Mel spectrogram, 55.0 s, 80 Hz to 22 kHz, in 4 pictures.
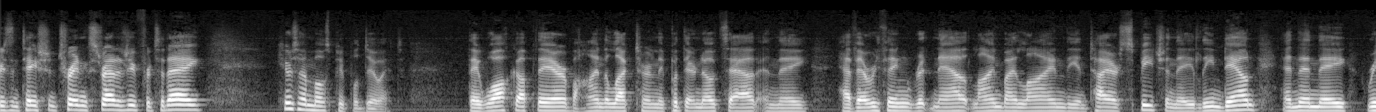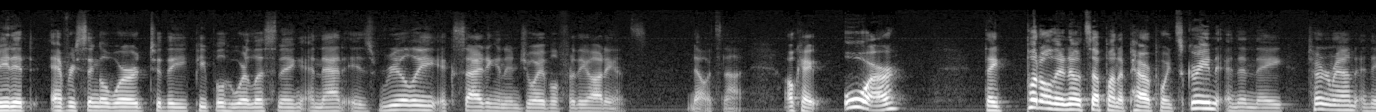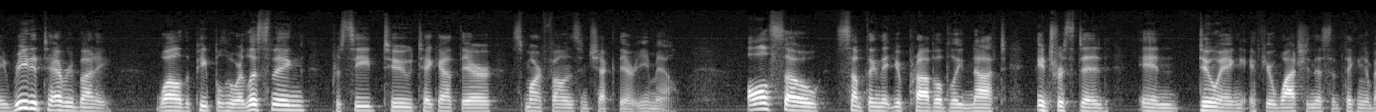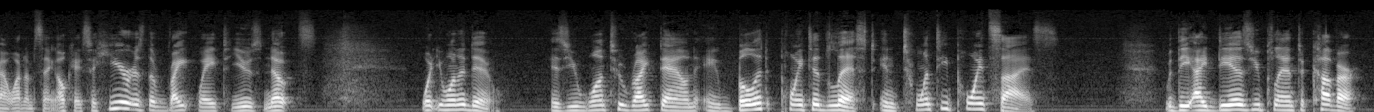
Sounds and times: Male speech, man speaking: 0.0 - 2.0, 2.8 - 4.0, 4.7 - 22.8, 23.6 - 34.3, 35.0 - 44.4, 45.5 - 51.9, 53.0 - 54.9.

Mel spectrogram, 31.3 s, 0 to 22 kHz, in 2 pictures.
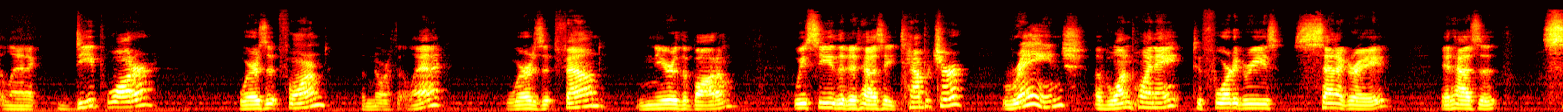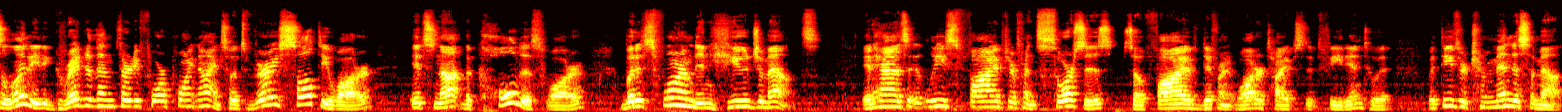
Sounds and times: Speech: 0.0 - 1.6, 2.4 - 31.2.

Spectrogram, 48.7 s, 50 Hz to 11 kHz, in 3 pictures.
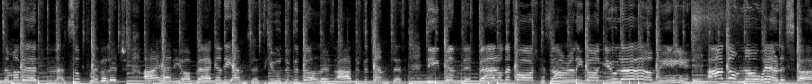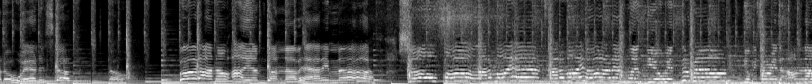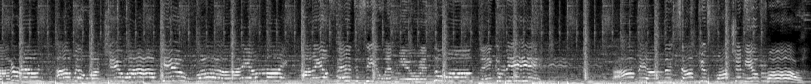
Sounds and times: Blues: 2.8 - 48.0.

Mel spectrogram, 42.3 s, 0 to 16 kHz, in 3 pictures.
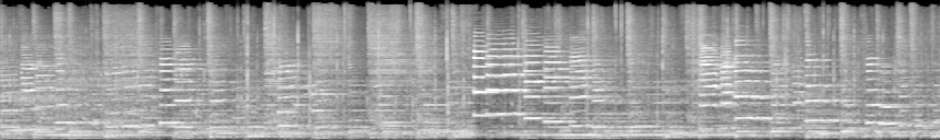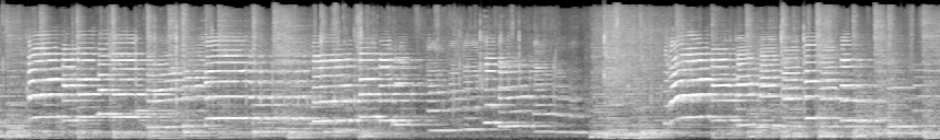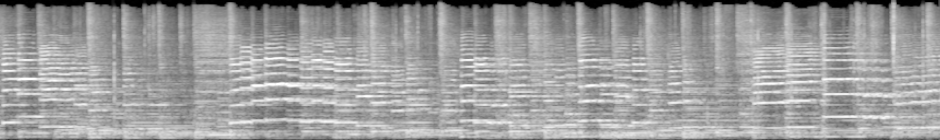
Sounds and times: Blues: 0.0 - 42.3.

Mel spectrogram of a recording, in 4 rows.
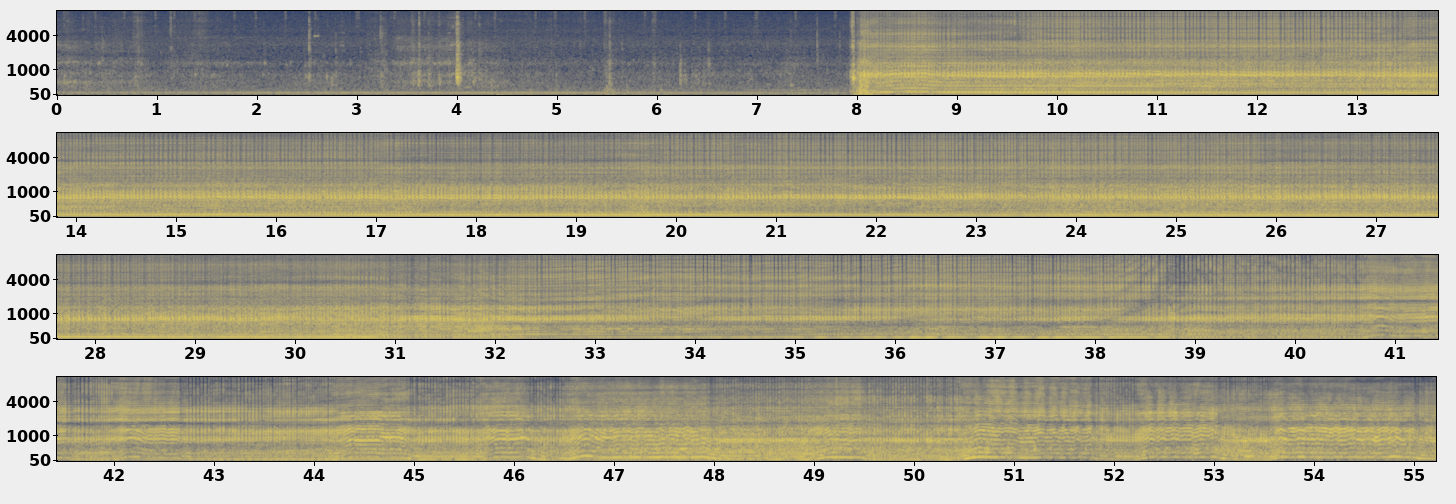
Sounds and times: Motorboat, speedboat: 0.0 - 55.2.

